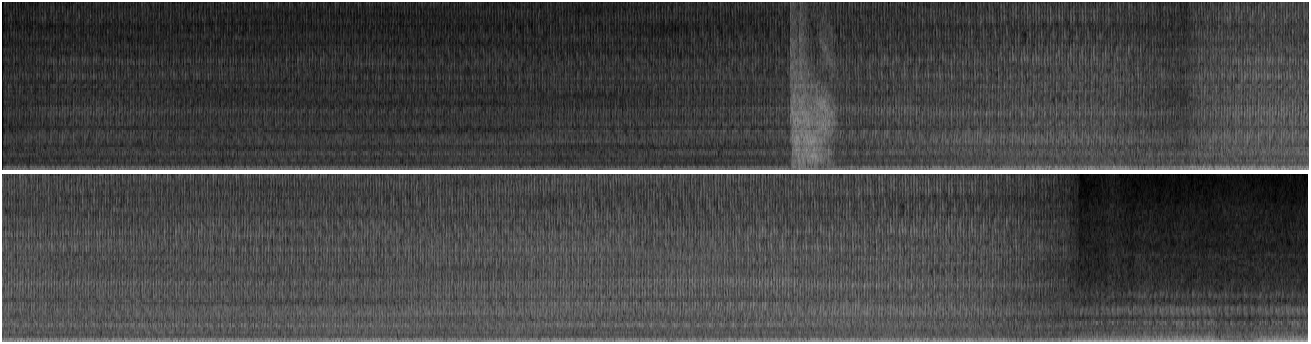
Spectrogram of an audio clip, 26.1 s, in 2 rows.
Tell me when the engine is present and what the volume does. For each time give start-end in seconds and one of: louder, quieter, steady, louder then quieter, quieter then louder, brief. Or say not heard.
0.0-26.0 louder.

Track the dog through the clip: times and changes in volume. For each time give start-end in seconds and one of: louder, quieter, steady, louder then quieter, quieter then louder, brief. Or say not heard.
not heard.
